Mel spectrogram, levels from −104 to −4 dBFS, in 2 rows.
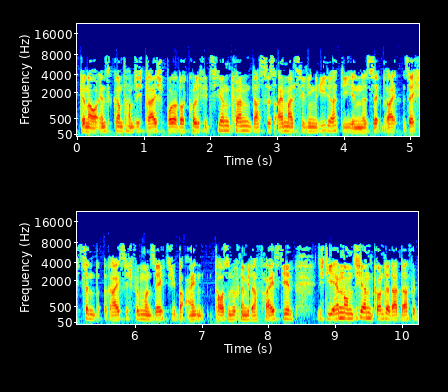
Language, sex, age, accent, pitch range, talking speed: German, male, 20-39, German, 115-130 Hz, 180 wpm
